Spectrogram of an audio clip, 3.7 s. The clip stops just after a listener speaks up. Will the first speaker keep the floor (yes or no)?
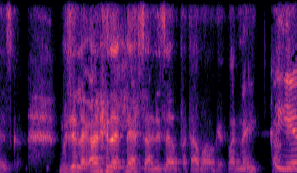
no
